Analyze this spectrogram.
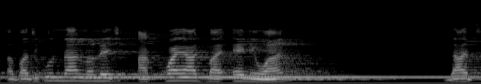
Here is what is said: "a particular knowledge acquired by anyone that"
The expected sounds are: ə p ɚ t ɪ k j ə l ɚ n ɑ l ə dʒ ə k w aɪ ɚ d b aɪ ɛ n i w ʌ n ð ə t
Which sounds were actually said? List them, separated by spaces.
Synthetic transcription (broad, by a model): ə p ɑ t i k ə n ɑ n ɑ l ə dʒ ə k w aɪ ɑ d b aɪ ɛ n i w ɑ n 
